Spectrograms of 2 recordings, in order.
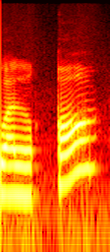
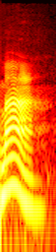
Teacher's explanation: tebalkan qaf: walqo, dan encerkan mim. Ma, walqoma.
